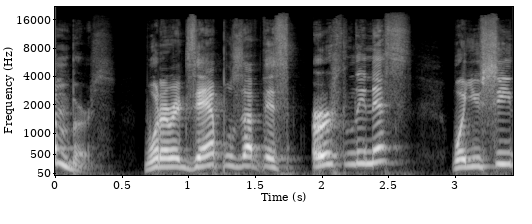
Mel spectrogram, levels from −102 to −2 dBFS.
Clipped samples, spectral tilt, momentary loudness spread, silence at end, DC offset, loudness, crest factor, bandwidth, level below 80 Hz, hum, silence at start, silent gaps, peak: under 0.1%; -4.5 dB/octave; 8 LU; 0 s; under 0.1%; -21 LUFS; 20 dB; 18 kHz; -58 dBFS; none; 0 s; none; -2 dBFS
